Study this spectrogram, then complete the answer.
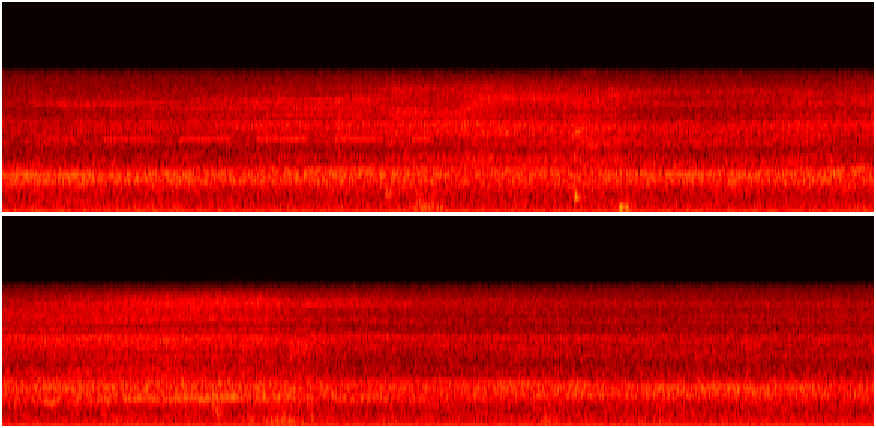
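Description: A tractor engine hums steadily in a game.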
